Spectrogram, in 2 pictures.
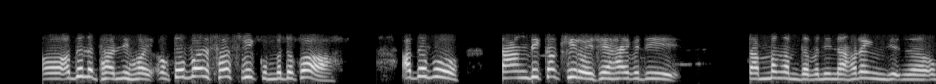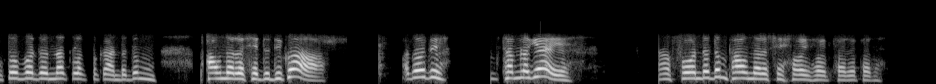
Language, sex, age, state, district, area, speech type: Manipuri, female, 45-60, Manipur, Ukhrul, rural, conversation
